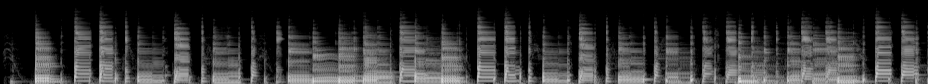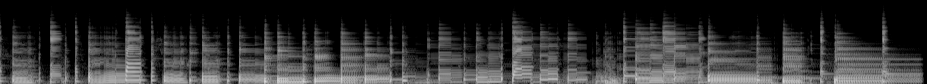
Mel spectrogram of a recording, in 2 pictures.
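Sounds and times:
slap playing on JB2 bridge pickup: 0.0 - 18.5.

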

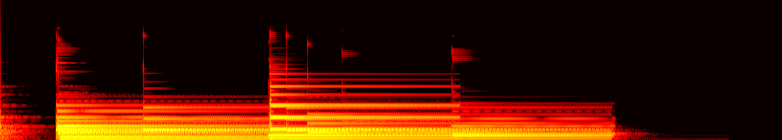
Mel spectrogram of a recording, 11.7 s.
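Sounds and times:
electric piano: 0.9 - 9.2.

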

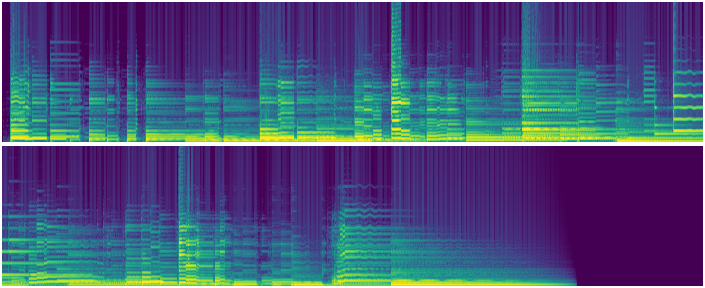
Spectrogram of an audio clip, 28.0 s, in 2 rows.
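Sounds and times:
Music Man 112 RD amplified instrument: 0.2 - 25.5.

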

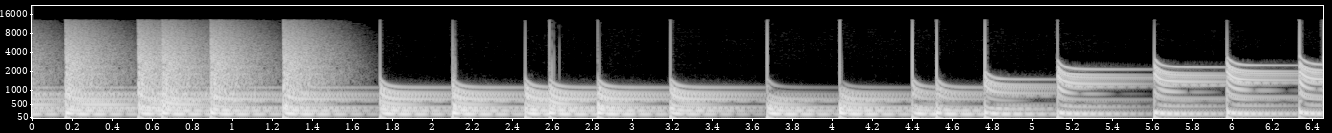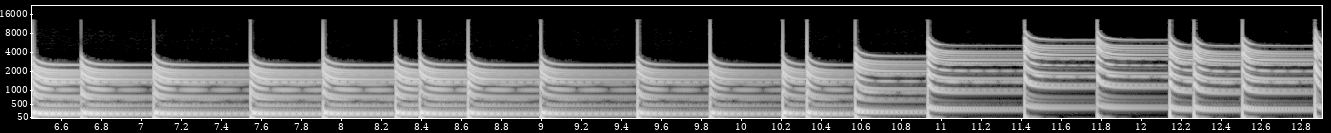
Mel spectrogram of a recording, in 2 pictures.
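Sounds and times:
tenor drum engine: 0.0 - 10.8.

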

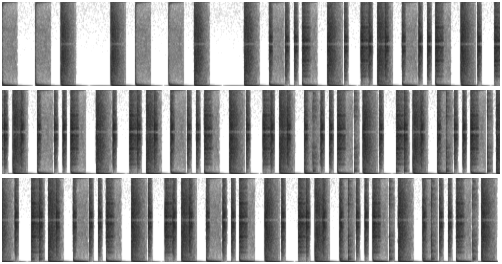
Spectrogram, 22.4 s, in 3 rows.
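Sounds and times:
Soulsby Oscidrum electronic drum set: 0.0 - 22.3.

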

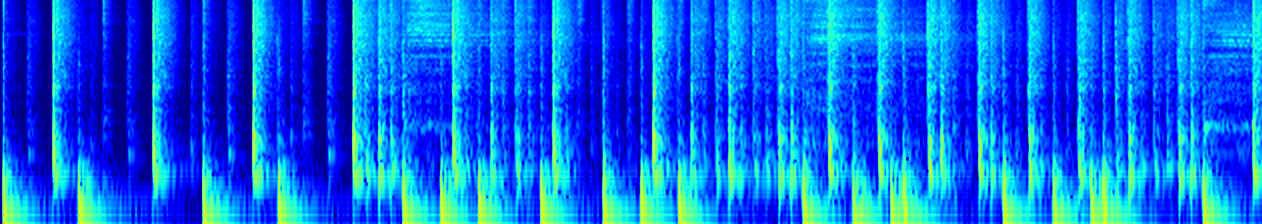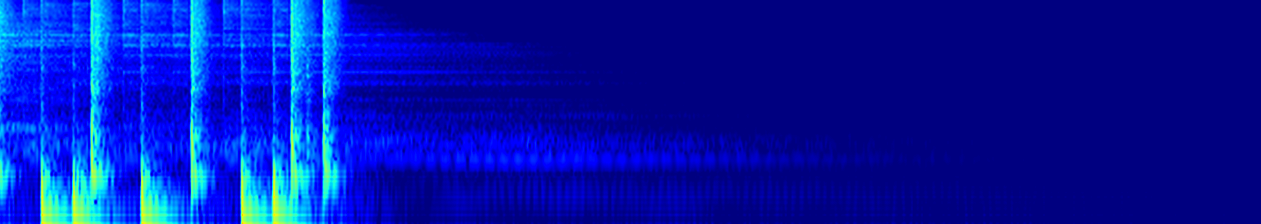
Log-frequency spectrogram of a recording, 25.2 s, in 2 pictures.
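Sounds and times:
Logic Pro X brush drummer playing roots beat: 0.0 - 16.1.

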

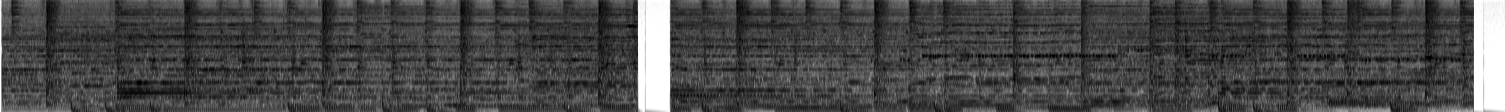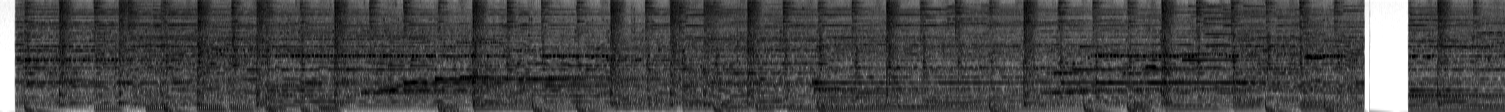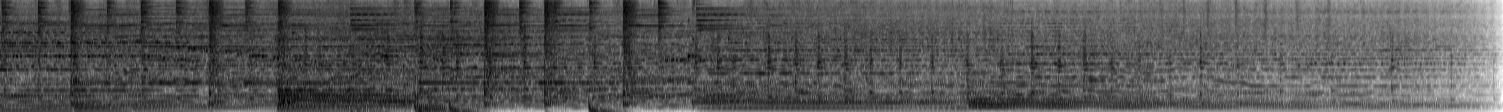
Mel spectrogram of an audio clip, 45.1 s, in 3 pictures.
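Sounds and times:
retro soul music: 0.0 - 45.0.

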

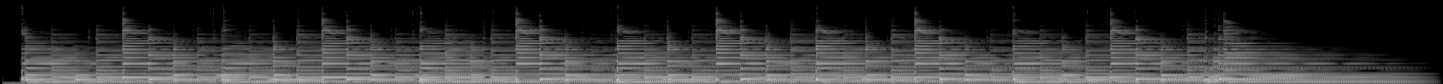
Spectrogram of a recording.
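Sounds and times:
guitar with compression and EQ: 0.0 - 14.4.

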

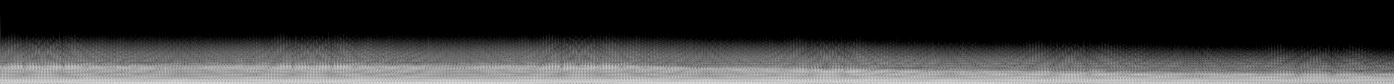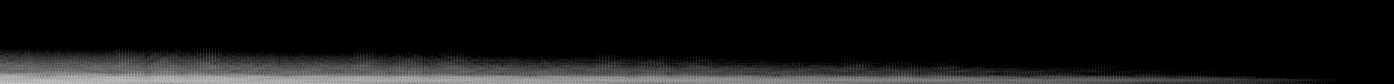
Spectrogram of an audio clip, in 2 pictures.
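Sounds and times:
MS-20 synthesizer noise feedback drone: 0.0 - 17.9.

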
